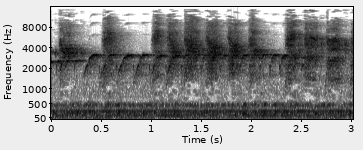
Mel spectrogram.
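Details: Pet-shop canary of unknown type singing: fast repeated rolling trills and bright whistled notes in a continuous run, over a steady low hum.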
